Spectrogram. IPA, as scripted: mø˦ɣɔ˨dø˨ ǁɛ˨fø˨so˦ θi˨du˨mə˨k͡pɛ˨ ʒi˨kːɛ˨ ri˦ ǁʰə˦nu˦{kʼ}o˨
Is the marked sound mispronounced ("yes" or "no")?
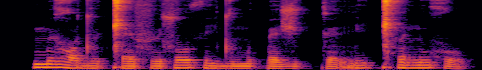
yes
